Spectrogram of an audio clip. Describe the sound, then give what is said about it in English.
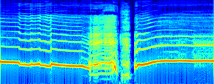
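A storyteller's voice imitates a jack-o'-lantern's scream: one long, high-pitched 'aah' with a brief catch partway through, then it carries on at the same pitch until the end. “"Aah!" And he went screeching, screeching off into the woods, deep into the woods, all by himself.”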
